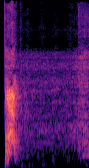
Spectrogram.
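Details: Pet dogs, a German shepherd and a Jack Russell cross Chihuahua, 'talking': one short sharp bark with a harmonic, mid-pitched burst, then a quiet room hum.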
